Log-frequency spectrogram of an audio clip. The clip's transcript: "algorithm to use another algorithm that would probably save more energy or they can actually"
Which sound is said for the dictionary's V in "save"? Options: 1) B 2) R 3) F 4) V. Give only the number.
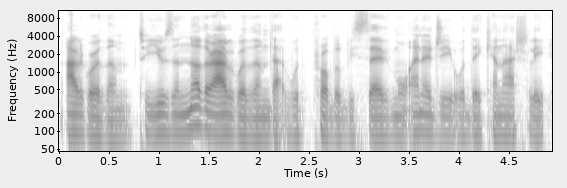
4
